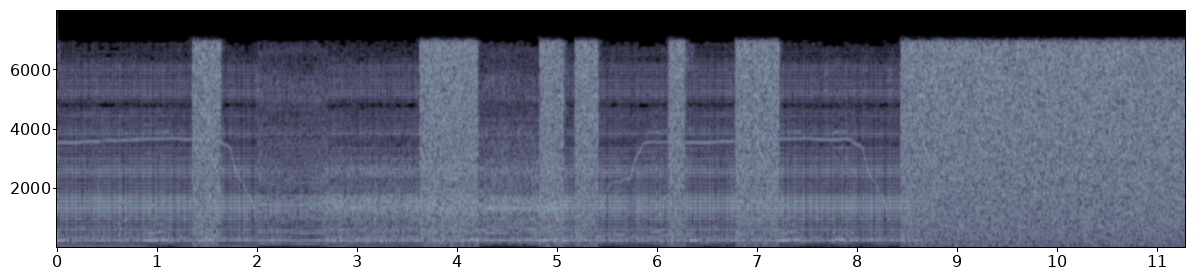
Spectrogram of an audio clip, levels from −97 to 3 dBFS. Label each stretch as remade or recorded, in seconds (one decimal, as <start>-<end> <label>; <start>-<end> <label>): 0.0-2.0 recorded; 2.0-2.7 remade; 2.7-4.0 recorded; 4.0-5.0 remade; 5.0-11.3 recorded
